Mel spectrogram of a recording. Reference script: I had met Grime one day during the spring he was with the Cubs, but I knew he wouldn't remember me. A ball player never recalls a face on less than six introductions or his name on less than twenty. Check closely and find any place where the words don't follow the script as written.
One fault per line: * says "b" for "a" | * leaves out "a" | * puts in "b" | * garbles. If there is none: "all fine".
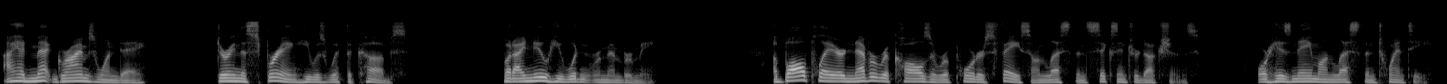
* says "Grimes" for "Grime"
* puts in "reporter's"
